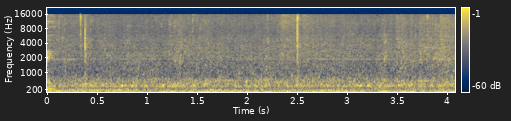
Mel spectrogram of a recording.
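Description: Sailboat's inboard engine running steadily at low revs in forward gear, a low even hum.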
